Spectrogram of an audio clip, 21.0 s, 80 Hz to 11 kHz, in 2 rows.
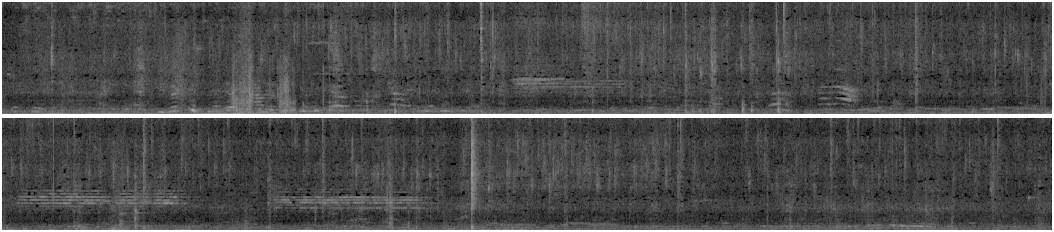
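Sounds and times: onions sizzling in oil: 0:00.0 - 0:21.0
spatula stirring: 0:00.3 - 0:08.2.

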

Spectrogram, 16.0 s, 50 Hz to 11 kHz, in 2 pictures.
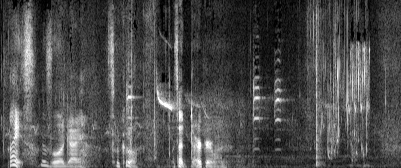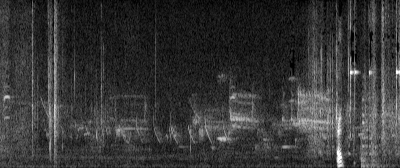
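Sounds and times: faint birdsong chirps: 0:00.0 - 0:16.0
fish splashing in water: 0:06.1 - 0:07.5.

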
